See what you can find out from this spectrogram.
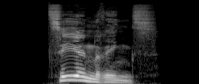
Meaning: genitive singular of Zehenring
- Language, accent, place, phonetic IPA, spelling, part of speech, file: German, Germany, Berlin, [ˈt͡seːənˌʁɪŋs], Zehenrings, noun, De-Zehenrings.ogg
